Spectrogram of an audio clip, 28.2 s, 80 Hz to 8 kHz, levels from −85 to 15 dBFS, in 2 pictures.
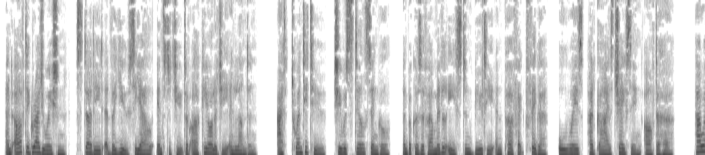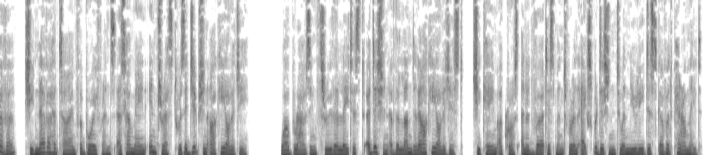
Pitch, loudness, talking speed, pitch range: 200 Hz, -23 LUFS, 150 wpm, 180-215 Hz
